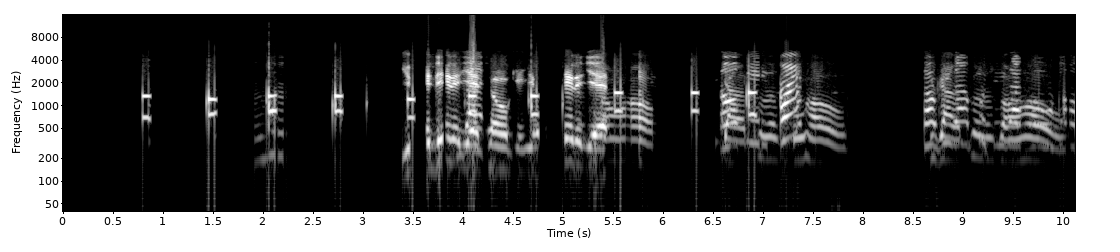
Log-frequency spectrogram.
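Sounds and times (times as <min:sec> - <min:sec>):
touch-tone phone keypad beeps while dialing to add a call: 0:00.8 - 0:04.8, 0:05.5 - 0:05.7, 0:06.3 - 0:07.0
speech: 0:02.0 - 0:02.3, 0:03.4 - 0:06.0, 0:06.6 - 0:07.9, 0:08.6 - 0:10.1.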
